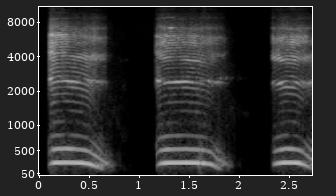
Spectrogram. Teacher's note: the front of the tongue is raised as high as it can possibly go go without actually touching the roof of the mouth so you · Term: long e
